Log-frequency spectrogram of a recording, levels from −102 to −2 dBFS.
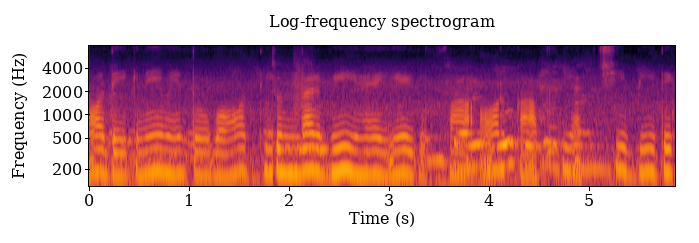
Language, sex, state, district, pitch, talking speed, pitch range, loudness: Hindi, male, Uttar Pradesh, Jalaun, 180 Hz, 215 wpm, 170-195 Hz, -30 LUFS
